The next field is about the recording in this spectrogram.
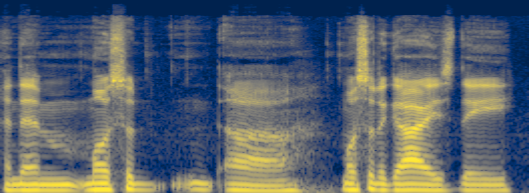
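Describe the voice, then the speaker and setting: Man from the Philippines, mellow tone, dry close sound, loose rambling livestream chat. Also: medium pitch, flat delivery, measured pace, clean tone, no echo. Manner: loose, repetitive, lots of restarts and fillers. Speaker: trading livestreamer.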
